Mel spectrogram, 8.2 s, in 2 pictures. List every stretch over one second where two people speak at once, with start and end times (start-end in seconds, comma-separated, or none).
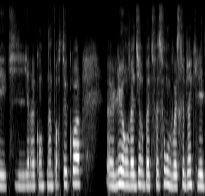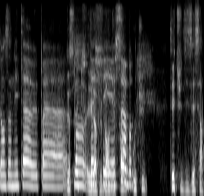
5.4-6.8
